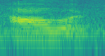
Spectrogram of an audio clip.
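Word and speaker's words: hour: जैसे आवर, तो एच से स्पेलिंग चल रही है पर एच इज साइलेंट, तो आवर।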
